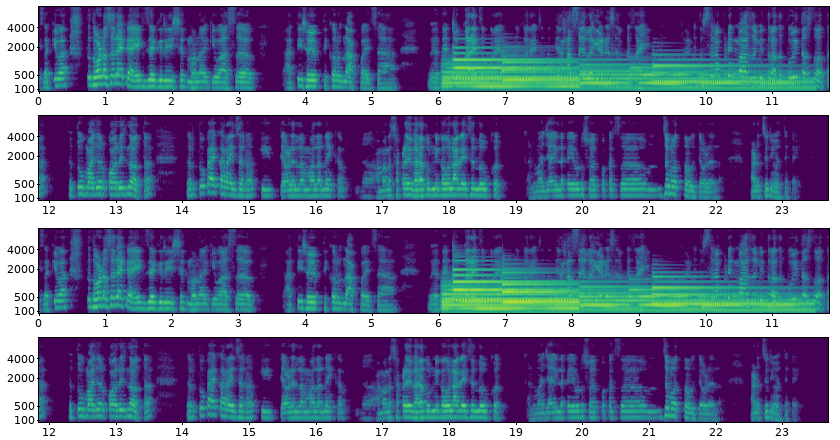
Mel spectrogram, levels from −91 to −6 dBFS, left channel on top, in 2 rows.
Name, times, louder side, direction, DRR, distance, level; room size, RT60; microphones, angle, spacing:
voice 1, 0.0-3.2 3.7-9.2 9.7-12.0 12.4-16.4 16.7-18.8 19.2-22.0 22.5-23.0, left 1 dB, 10° left, 0.4 m, -37 dB
sound 1, 6.0-11.7, right 4 dB, 60° right, 0.3 m, -23 dB
4.0 x 2.6 x 3.1 m
head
